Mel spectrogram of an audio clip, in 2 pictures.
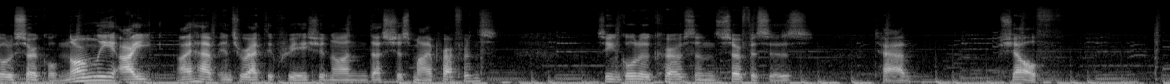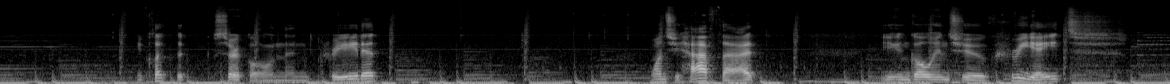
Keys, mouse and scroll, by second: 4.7 click, 12.8 click, 15.1-16.3 drag, 17.1 alt+middle drag, 17.4 alt+right drag, 17.8 alt+drag, 18.2 alt+middle drag, 18.6 alt+right click, 19.5 alt+middle drag, 21.7 click.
